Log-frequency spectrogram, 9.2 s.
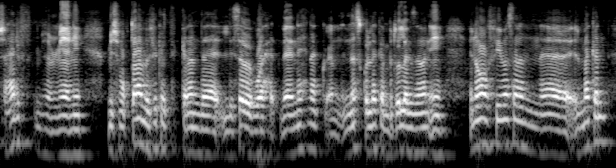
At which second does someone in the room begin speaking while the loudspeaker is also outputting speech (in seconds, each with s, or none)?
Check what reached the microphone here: none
